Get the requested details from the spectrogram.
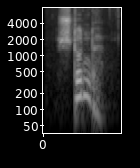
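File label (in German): "stunde", German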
